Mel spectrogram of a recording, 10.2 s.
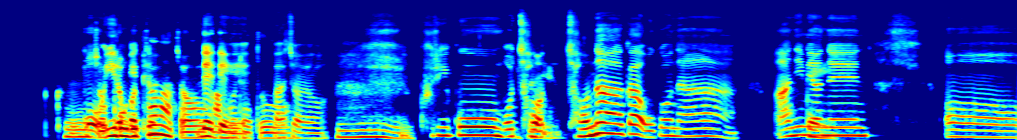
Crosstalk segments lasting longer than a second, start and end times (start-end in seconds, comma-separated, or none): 0.8-3.0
